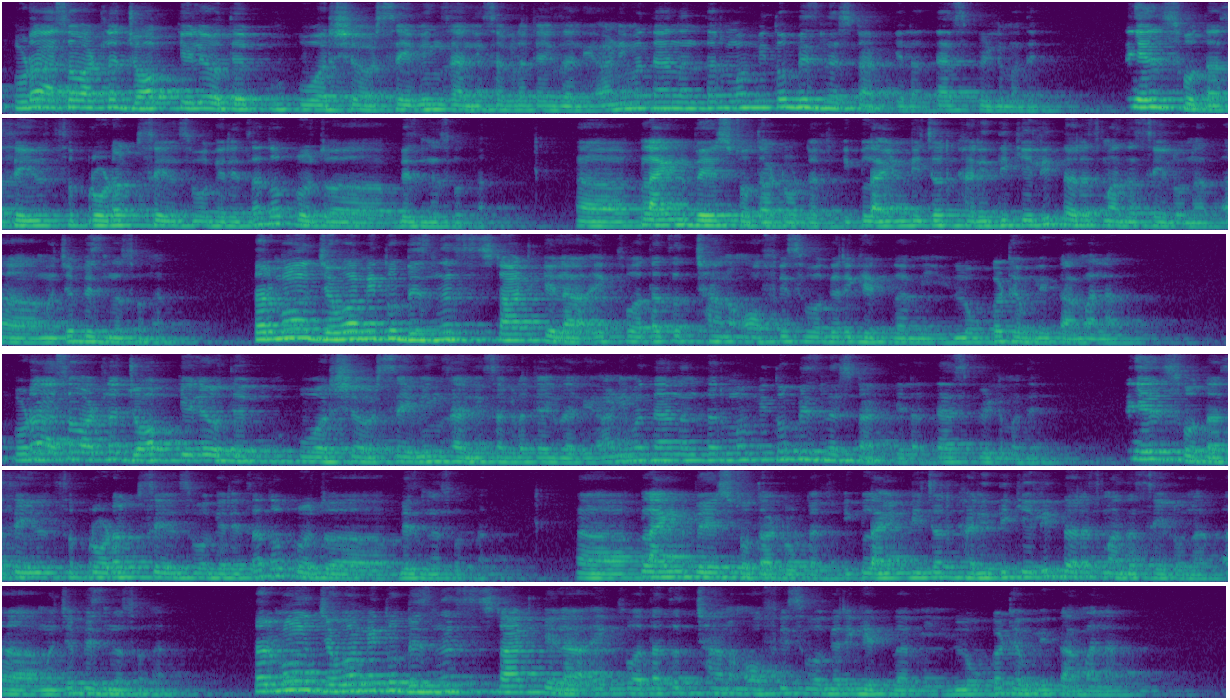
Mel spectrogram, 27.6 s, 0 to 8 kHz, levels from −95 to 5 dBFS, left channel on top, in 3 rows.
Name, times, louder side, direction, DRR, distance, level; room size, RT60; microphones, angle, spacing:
voice 1, 0.1-7.8 8.4-12.7 13.5-19.6 20.3-26.8, left 2 dB, 70° left, 3 dB, 2.1 m, -30 dB
21.5 x 13.0 x 2.3 m, 1.0 s
head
